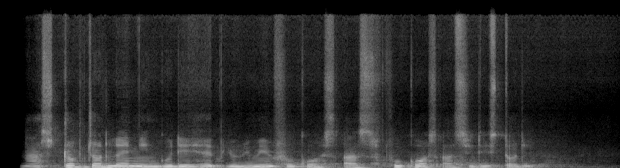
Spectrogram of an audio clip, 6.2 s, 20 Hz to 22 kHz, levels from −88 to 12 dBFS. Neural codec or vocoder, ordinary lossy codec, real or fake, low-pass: autoencoder, 48 kHz, 128 numbers a frame, DAC-VAE, trained on Japanese speech; none; fake; none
